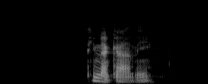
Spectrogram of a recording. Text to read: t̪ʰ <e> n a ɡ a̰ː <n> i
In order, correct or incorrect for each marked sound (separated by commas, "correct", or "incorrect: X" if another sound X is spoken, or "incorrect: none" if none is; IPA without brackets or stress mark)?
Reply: incorrect: i, correct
